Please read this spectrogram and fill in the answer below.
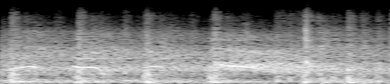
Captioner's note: applause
